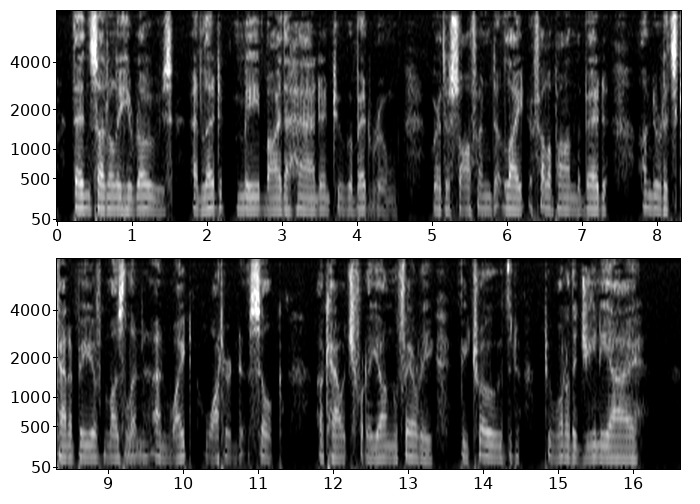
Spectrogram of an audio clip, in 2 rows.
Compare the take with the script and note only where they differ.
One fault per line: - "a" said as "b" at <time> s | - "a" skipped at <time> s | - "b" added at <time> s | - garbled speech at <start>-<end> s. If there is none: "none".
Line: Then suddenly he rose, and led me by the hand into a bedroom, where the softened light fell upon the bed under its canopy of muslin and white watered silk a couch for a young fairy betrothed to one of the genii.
none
